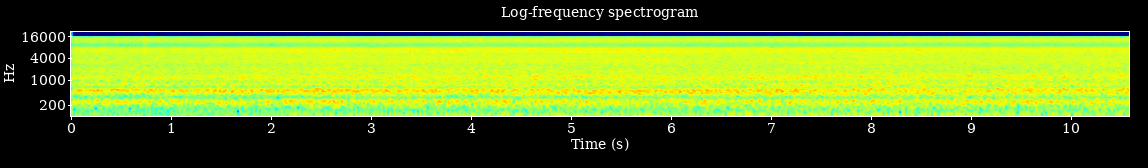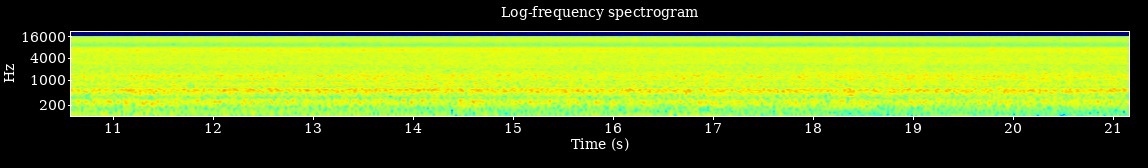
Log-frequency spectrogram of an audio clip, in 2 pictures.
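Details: Many honey bees flying in April, frenzied after a cold spell; a dense, steady droning buzz of many wings sustained unbroken throughout, layered low hum with no pauses and no other clear sounds.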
